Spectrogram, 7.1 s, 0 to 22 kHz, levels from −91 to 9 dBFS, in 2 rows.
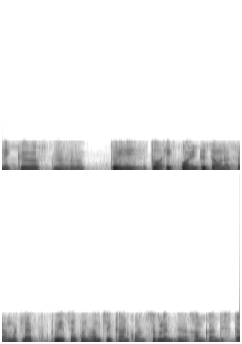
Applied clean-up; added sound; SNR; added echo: neural separator model SepFormer DNS4.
